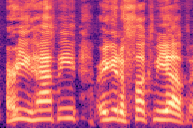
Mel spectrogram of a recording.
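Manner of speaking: high, giddy overacted taunt; hammed-up thrill at danger; mock manic glee. Quoting over-the-top character.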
